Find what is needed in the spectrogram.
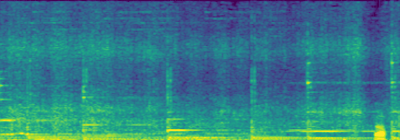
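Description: Background music: a melody of steady notes changing about every quarter second, under a faint crinkling of plastic food-handling gloves as hands roll dough into a ball.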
